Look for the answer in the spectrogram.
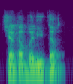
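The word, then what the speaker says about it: jogo bonito: I mean, I don't know if I'm pronouncing it right in Portuguese. Ollie, please feel free to correct my pronunciation. But yeah, is that okay? Is that right? Joga Bonito. Oh, perfect.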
